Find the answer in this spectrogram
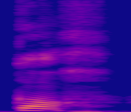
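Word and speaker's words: corps: Entonces, hemos terminado esta parte le olviden que para decir cuerpo no pronunciamos la ps cor.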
